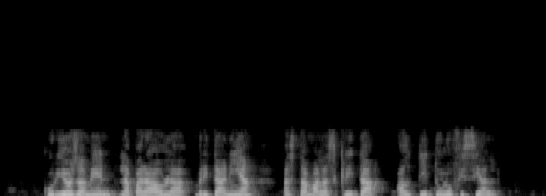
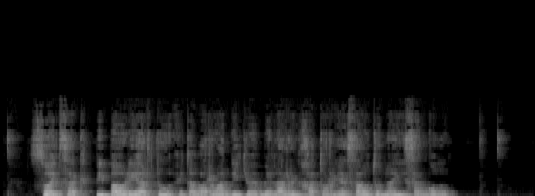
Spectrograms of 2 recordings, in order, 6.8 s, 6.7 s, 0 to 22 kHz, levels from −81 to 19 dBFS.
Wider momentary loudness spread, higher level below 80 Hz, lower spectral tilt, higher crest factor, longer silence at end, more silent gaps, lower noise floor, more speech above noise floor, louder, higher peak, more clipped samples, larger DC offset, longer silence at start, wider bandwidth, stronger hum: about the same, 10 LU vs 8 LU; second, -60 dBFS vs -54 dBFS; about the same, -6.5 dB/octave vs -6.5 dB/octave; about the same, 18 dB vs 16 dB; first, 0.6 s vs 0.45 s; neither; first, -68 dBFS vs -60 dBFS; first, 50 dB vs 39 dB; first, -18 LUFS vs -22 LUFS; first, -2 dBFS vs -6 dBFS; neither; neither; first, 0.6 s vs 0.1 s; second, 7.6 kHz vs 10.5 kHz; neither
